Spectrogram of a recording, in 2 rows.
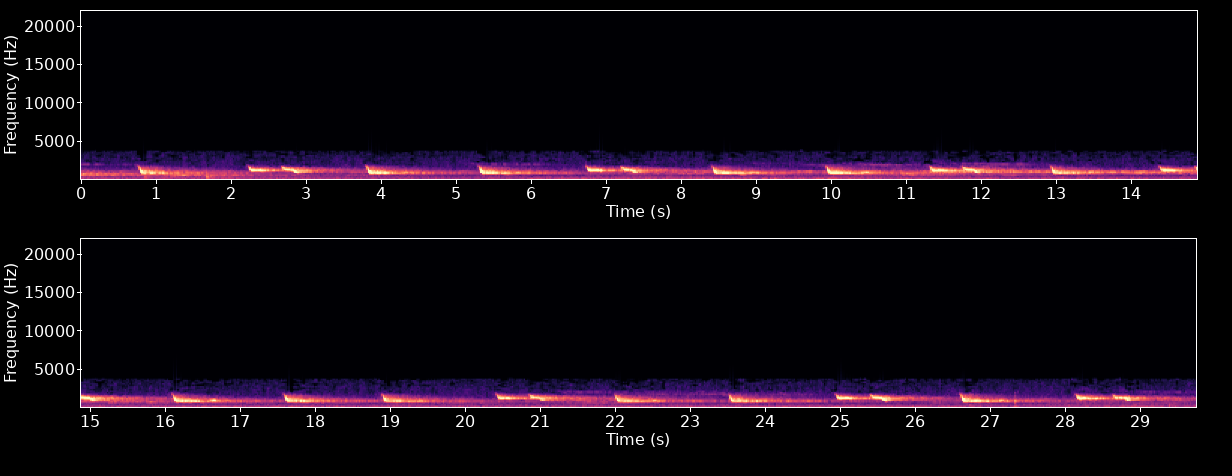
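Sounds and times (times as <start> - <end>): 
song thrush singing in the background: 0.0 - 29.7.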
